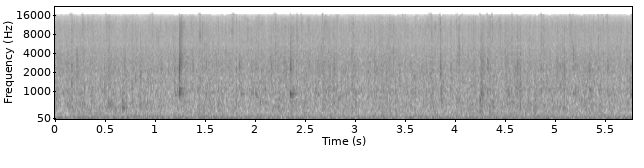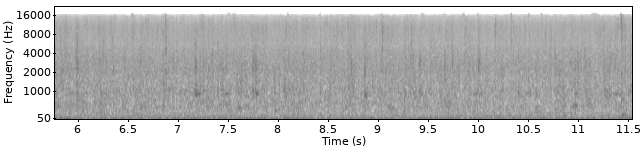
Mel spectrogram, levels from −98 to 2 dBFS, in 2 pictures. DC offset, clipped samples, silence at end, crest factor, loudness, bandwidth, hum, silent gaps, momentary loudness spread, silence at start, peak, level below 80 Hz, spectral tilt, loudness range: under 0.1%; under 0.1%; 0 s; 28 dB; -40 LUFS; 17 kHz; none; none; 2 LU; 0 s; -14 dBFS; -52 dBFS; -1 dB/octave; 1 LU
